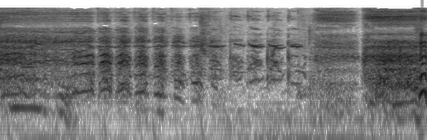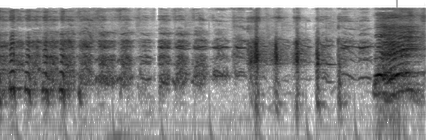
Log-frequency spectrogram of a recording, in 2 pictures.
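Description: A person laughing hard in rapid short pulses, several a second, with a brief stretch of voice about four seconds in.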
